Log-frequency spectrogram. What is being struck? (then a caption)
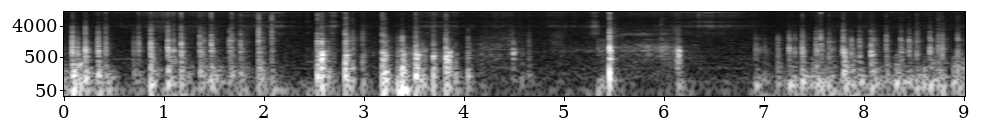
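Folded laminated paper chart tapped with plastic nails. A thin, stiff, folded laminated medical reference brochure is held up and tapped with long plastic fake nails. Quick, sharp clicks and light patters come in irregular bursts, with soft crinkling of the laminated sheet between them and a few louder cracks.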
